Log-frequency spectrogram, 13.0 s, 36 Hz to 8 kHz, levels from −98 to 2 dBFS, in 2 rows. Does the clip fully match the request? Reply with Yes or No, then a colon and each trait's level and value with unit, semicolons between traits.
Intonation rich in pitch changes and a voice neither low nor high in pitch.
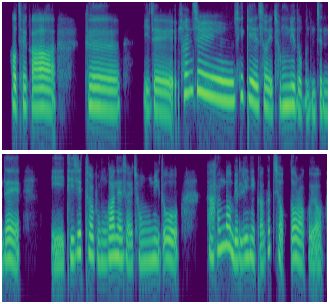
No: average, 4.1 semitones; medium, 180 Hz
